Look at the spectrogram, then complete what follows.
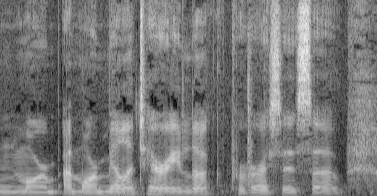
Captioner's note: speaking French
